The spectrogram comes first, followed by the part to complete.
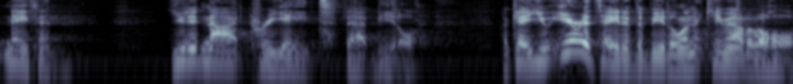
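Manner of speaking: tender, kindly, very gentle and loving tone. Retelling how the parents answered a child's claim: imitating parents speaking gently. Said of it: "very lovingly, very gently said".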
